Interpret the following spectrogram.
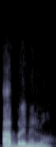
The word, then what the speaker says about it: ábremelo: Pode ser quinta sílaba tônica, tá? Por exemplo, a palavra ábremelo.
